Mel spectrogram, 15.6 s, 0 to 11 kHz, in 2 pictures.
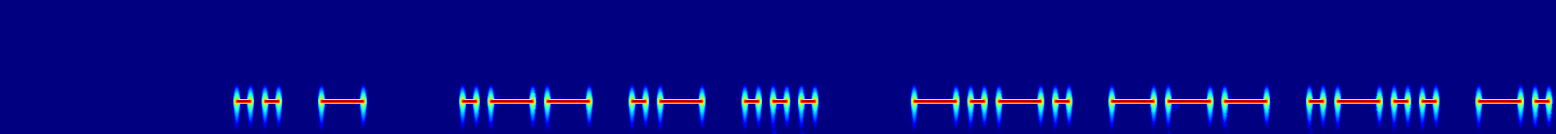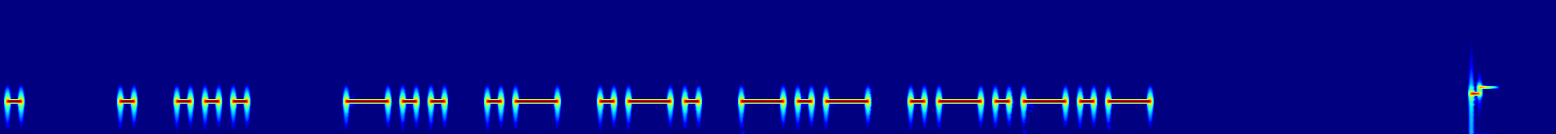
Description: Morse code, heard as a keyed tone, about 17 wpm, 700 Hz. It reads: IT WAS COLD ES DARK.
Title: Sentences from Top 500 Words and Abbreviations 17wpm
